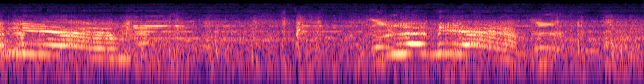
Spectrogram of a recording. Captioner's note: shouting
